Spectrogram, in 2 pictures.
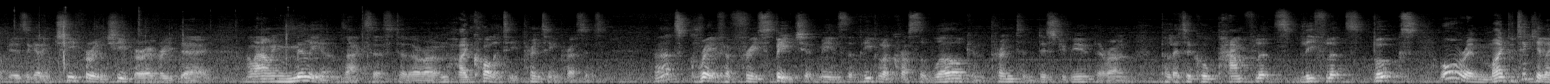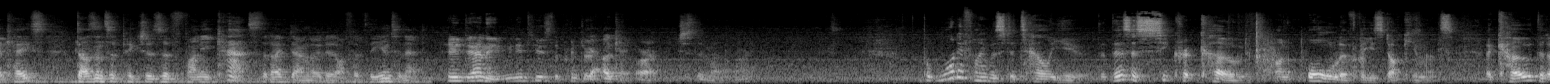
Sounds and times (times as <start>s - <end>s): Speech: 0.0s - 23.2s, 24.6s - 31.0s.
